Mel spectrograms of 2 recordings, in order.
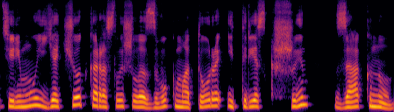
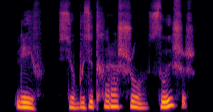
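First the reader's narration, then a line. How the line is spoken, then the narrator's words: Muffled whisper. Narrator (Russian): шептал Рик мне в растрепанные волосы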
